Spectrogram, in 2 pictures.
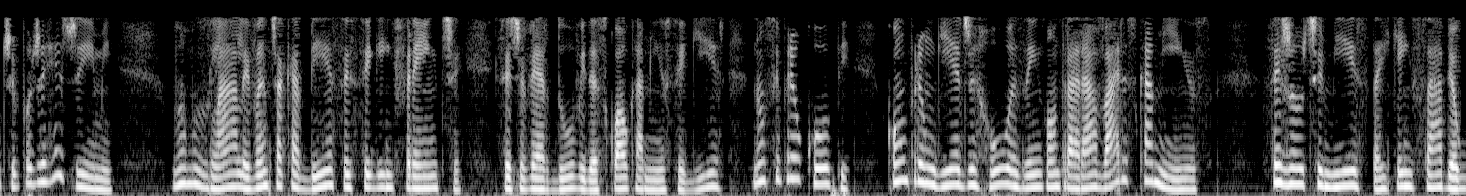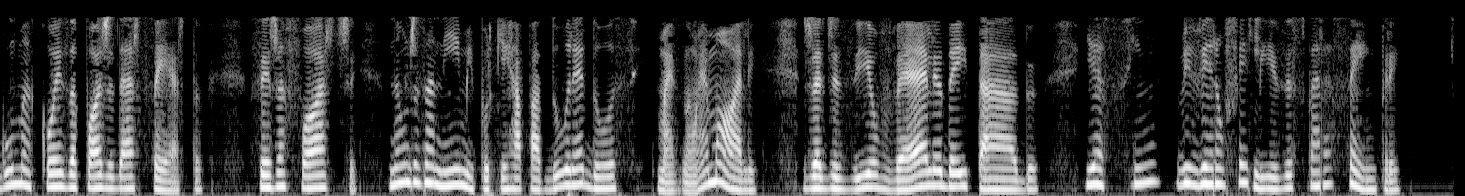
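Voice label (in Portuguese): Gozacao otimismo amigo female, Só Voz; Telemensagens; AMIZADE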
